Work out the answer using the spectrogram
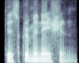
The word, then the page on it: discrimination: American English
